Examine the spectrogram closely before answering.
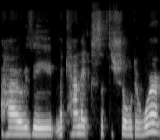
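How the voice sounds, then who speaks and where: A woman with a Glaswegian accent at a moderate pace. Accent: Glaswegian Scottish, noticeable. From Scotland, Glasgow. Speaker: physiotherapist. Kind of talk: conference lecture. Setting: virtual conference.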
